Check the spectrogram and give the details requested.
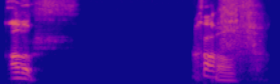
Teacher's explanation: K made further back in the mouth than normal.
